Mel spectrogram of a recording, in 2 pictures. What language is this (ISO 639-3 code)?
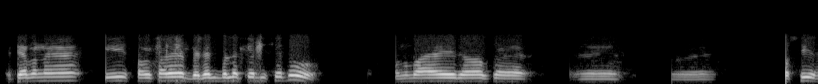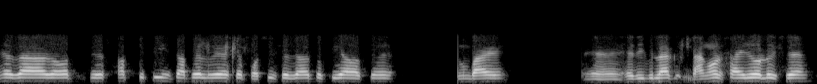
asm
